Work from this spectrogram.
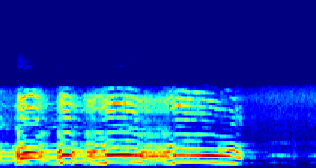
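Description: A rooster of the Boston Iskulin line on a gamefowl farm crows once, loud and close, a long strained call that trails off after about one and a half seconds.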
